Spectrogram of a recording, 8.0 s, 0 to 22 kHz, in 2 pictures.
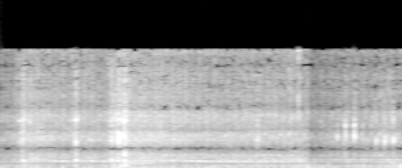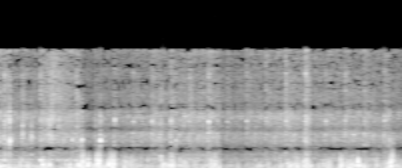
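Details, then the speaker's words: Honda Activa 125 scooter with only 115 km, idling with a light, irregular clicking over its steady running note; source unknown. "What is this strange sound? It has only run 115 kilometers and you can hear the sound coming out from, I don't know, from where it is coming."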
